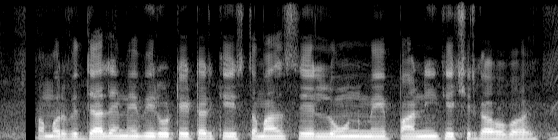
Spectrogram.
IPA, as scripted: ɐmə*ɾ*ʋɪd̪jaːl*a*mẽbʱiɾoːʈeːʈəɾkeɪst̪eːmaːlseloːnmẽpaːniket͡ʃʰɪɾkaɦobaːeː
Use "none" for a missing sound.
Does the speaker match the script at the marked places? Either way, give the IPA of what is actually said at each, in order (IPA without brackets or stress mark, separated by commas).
ɾ, ə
